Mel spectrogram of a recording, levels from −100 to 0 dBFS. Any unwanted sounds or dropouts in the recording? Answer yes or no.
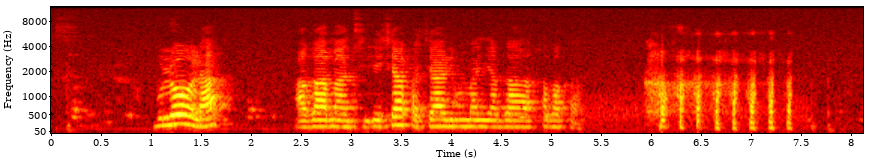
yes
